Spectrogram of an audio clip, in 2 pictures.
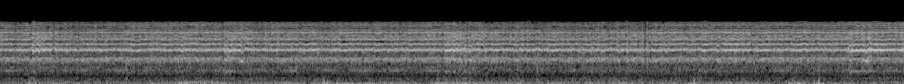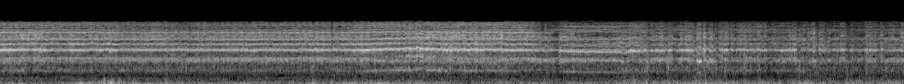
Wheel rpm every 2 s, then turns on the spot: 170, 170, 170, 170, 170, 170, 160, 160, 160.
none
